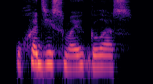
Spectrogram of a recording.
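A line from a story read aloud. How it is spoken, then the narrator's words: Growling. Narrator (Russian): рыкнул Каменев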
